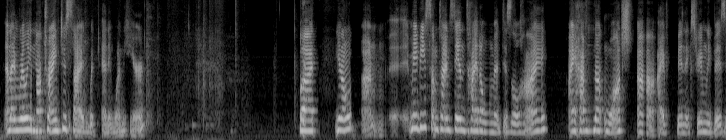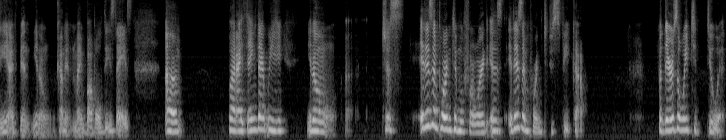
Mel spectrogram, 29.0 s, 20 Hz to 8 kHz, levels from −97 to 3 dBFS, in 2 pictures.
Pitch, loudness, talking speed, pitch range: 225 Hz, -30 LUFS, 150 wpm, 205-250 Hz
